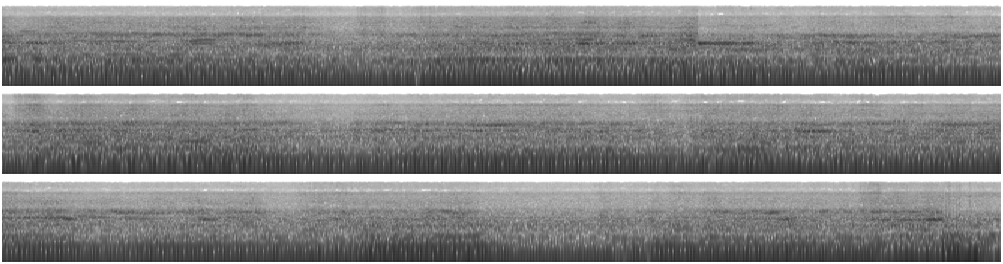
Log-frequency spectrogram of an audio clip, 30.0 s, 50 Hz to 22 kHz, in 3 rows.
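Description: Vermeer SC362 stump cutter running steadily, its cutter wheel grinding into a tree stump and throwing wood chips. The engine note shifts slightly every few seconds as the wheel works through the wood.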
